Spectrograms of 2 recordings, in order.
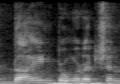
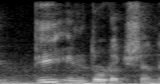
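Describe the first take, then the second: First: 'The' is said with a short uh vowel. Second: 'The' is said with a long ee vowel. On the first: The speaker calls it wrong. "ये द introduction नहीं है" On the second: The speaker calls it right. "ये दी introduction है"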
